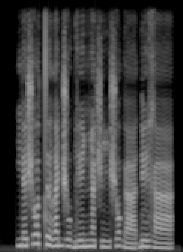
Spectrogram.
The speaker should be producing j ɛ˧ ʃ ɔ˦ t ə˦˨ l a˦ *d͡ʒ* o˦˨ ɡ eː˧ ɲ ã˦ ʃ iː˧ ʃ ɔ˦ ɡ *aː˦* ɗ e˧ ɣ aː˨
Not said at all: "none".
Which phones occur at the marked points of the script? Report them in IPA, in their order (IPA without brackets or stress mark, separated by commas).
d͡ʒ, aː˨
